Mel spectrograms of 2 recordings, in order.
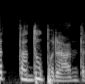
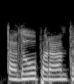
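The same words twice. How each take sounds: First: तदुपरांत with short "du"; correct vowel. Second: तदोपरांत with "do"; wrong vowel. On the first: Teacher giving the right form, correct vowel. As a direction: say तदुपरांत as "ta-du-paraant". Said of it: "तदुपरांत रहेगा". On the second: Teacher rejecting a misspelt option, wrong vowel. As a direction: say तदोपरांत as "ta-do-paraant". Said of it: "तदोपरांत नहीं रहेगा". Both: Shown as a demonstration.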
